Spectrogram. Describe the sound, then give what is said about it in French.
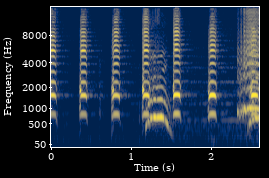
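Swans calling with a series of loud, nasal honks, about six or seven in quick irregular succession, with no voices, the last ones rougher and overlapping. “Un enfant disait qu'un cygne était un canard majuscule.”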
